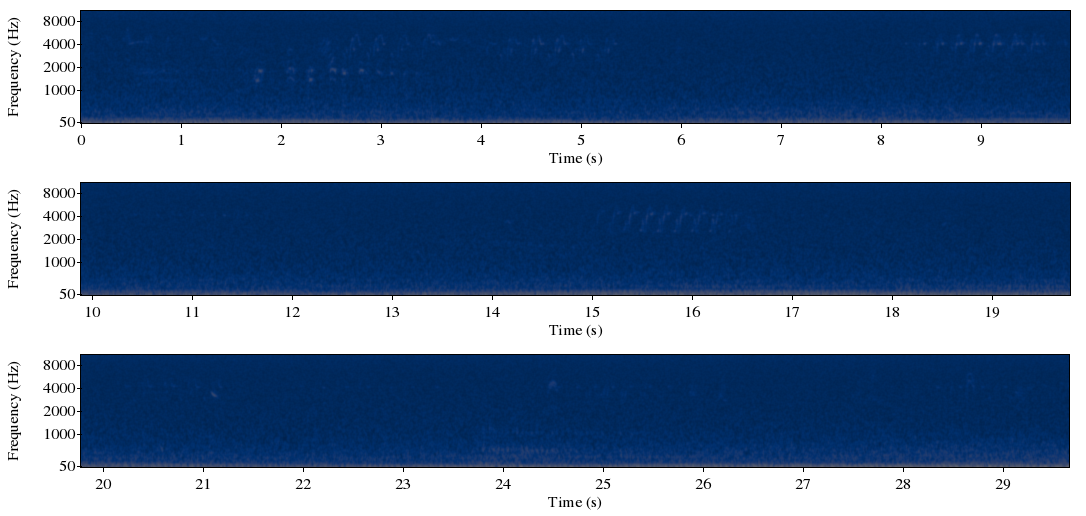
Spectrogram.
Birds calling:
Erckel's Francolin (Pternistis erckelii)
Hawaii Amakihi (Chlorodrepanis virens)
Warbling White-eye (Zosterops japonicus)

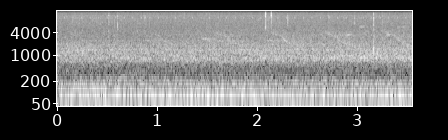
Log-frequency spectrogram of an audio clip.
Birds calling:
Song Sparrow (Melospiza melodia)
Northern Cardinal (Cardinalis cardinalis)
American Robin (Turdus migratorius)

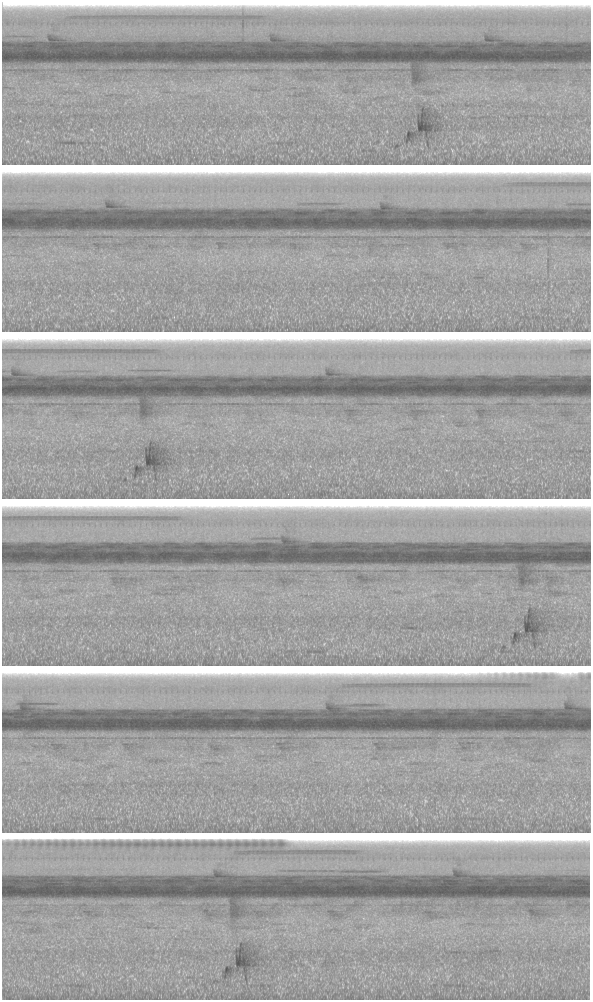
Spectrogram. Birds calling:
Undulated Tinamou (Crypturellus undulatus)
Screaming Piha (Lipaugus vociferans)
unidentified bird
Collared Trogon (Trogon collaris)
Hauxwell's Thrush (Turdus hauxwelli)
Russet-backed Oropendola (Psarocolius angustifrons)

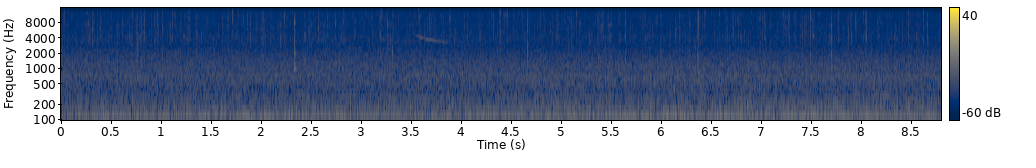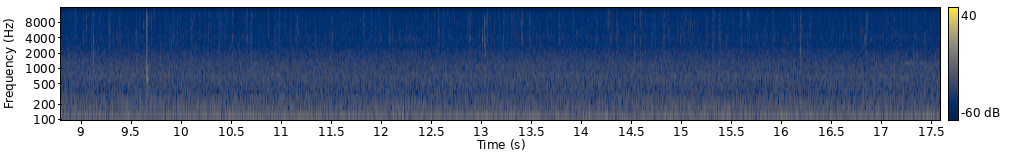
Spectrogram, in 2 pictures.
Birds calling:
Red-winged Blackbird (Agelaius phoeniceus)
Canada Goose (Branta canadensis)

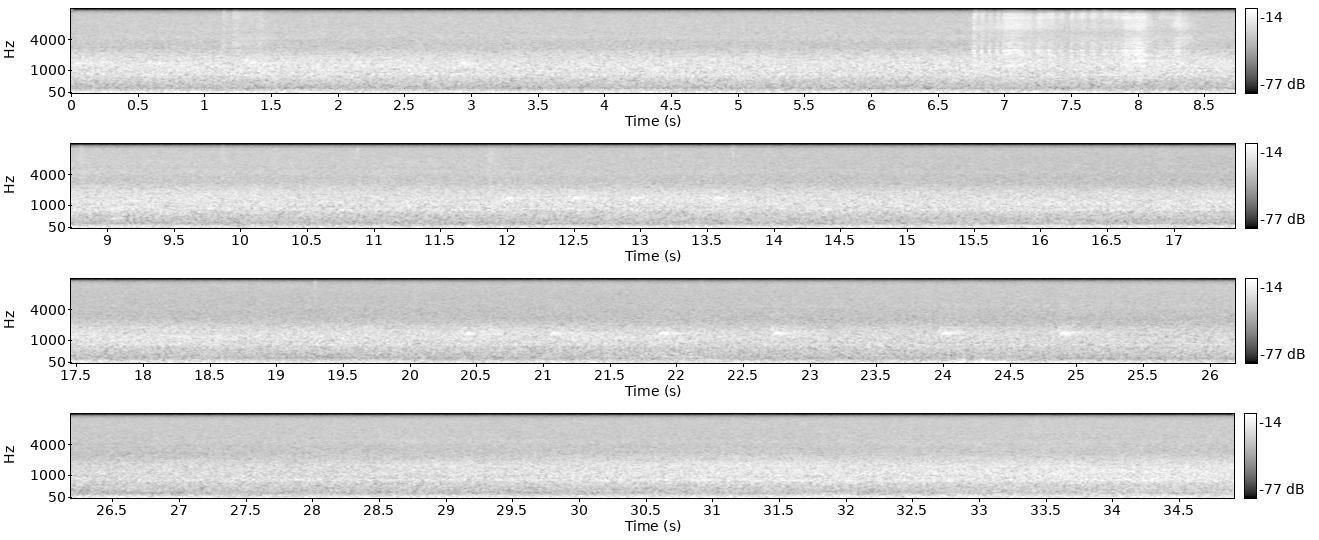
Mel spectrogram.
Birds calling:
American Crow (Corvus brachyrhynchos)

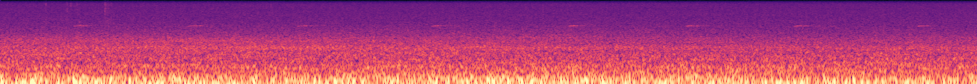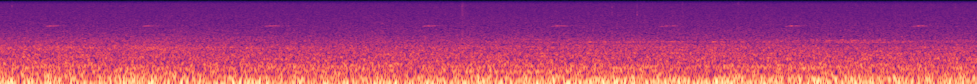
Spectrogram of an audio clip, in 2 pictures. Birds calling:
Canada Goose (Branta canadensis)

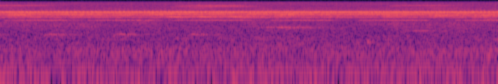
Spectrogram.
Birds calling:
Amazonian Trogon (Trogon ramonianus)
Black-faced Antthrush (Formicarius analis)
Spot-winged Antshrike (Pygiptila stellaris)

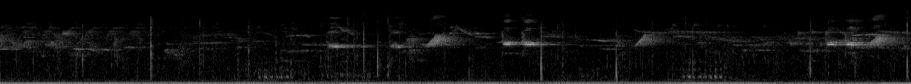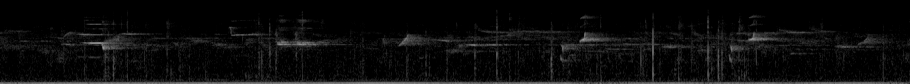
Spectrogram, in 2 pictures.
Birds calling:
Hawaii Amakihi (Chlorodrepanis virens)
Iiwi (Drepanis coccinea)
Warbling White-eye (Zosterops japonicus)

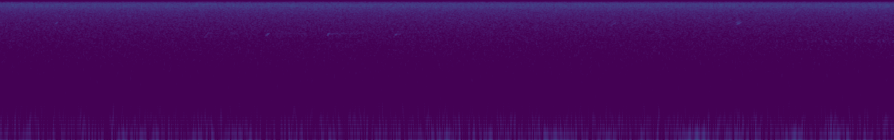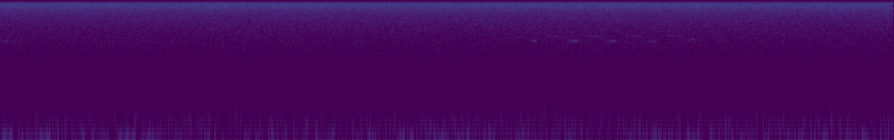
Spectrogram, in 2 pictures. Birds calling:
Rock Wren (Salpinctes obsoletus)
White-crowned Sparrow (Zonotrichia leucophrys)

